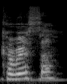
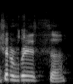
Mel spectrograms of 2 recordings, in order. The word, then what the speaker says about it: Charissa: So is that Carissa? Chapman. I hope I'm saying that right. I hope I'm not mispronouncing your name. Charissa. Charissa. Okay, that the CH is okay.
